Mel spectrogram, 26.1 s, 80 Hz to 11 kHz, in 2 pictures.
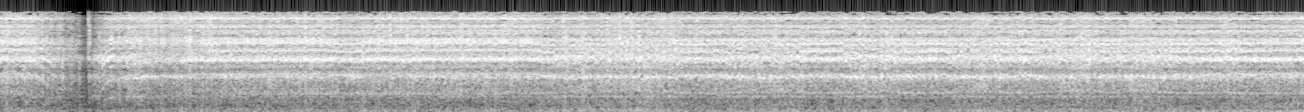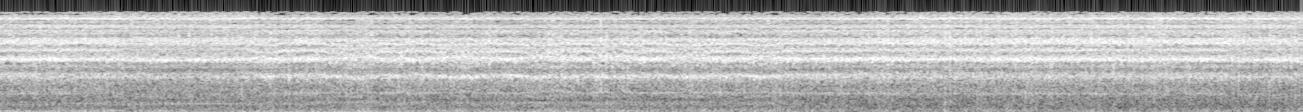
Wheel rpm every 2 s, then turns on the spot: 110, 160, 160, 160, 160, 160, 160, 160, 160, 160, 160, 160, 160.
none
